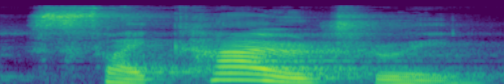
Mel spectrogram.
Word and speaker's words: psychiatry: Nous le prononçons psychiatry, psychiatry, dont le P ne se prononce pas.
